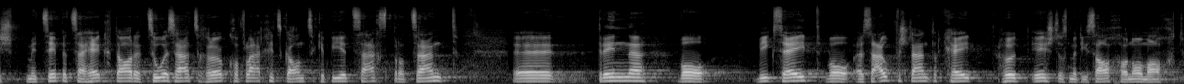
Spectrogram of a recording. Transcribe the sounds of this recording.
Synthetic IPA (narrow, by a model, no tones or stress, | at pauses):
ɪʃmɪtsɪbət͡sæɦɛkʰtɑːɾət͡suəsæt͡sləχɾœkʰɔlflæχːisɡ̥ɑnt͡sə̥ɡ̥ɛb̥iətsæχspɾɔt͡sænt | ɛd̥ɾɪnːəʋo | ʋiksɛɪtʋoʔəsælpfəʃtæntlɪχkʰɛɪthɵtɪʃd̥ɑsməd̥isɑχənɔmɑχt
